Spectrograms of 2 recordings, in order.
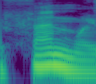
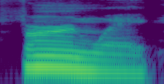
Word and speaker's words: Fernway: This is a 510 style vape cart with some oils from the I want to say it correctly. I want to say Fenway, but it's Fernway being I got the Red Sox hat.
